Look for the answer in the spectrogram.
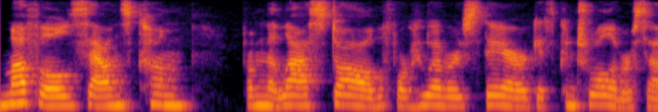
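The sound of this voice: A quiet background sits behind an unforced reading voice.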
